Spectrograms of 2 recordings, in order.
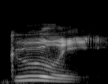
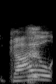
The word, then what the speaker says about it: Guile: ] pronounce his name guile is a word is it yeah you didn't know so angel I mean what does that have to do with anything well that's how you know how to pronounce it it's a word dude we sound like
